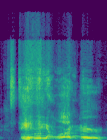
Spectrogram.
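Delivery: cracking up over the slang term; laughing outcry. Real, not acted. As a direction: wail the name through laughter.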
